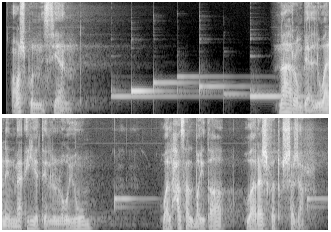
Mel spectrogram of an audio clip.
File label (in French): arabe; l'herbe de l'oubli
